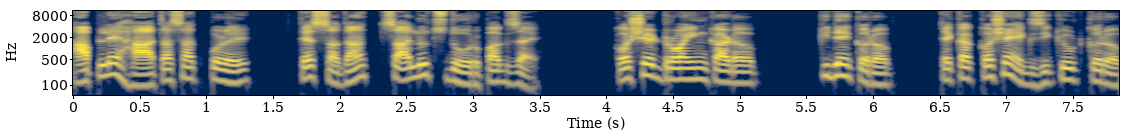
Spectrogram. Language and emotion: Goan Konkani, neutral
